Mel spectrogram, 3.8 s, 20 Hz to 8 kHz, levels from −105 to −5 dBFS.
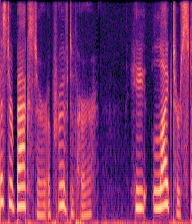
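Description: Short concealed packet loss occurs at 0.64, 1.12, 1.24, 1.46 and 1.92 s, with a back-to-back pair at 1.92 and 1.96 s that runs to about 2.00 s. Each gap is 20 ms of audio that arrived too late to decode. The receiver bridged it by extending the preceding sound and then crossfading back, so each spot is a brief smear or wobble, and the 1.92 s pair is the longest. The sound is band-limited to 8 kHz, consistent with a wideband call codec.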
